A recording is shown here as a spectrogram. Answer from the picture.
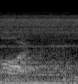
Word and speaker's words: Igor: No, it's pronounced Ivory. But they told me it was Igor. Well, they were wrong then one day.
